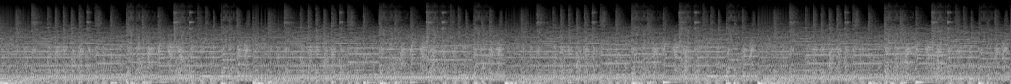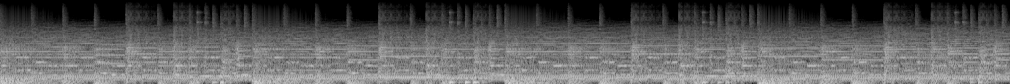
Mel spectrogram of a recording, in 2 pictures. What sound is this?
Music > Multiple instruments
Intense loop
Another another loop made with beepbox. This one is much more intense and fast-paced, although it is a bit messy. Use this for an action or chase sequence in a video game or something.
action, beepbox, chase, loop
